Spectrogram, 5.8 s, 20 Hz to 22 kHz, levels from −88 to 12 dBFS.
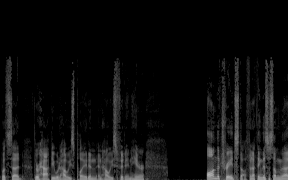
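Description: No technical faults are audible.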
